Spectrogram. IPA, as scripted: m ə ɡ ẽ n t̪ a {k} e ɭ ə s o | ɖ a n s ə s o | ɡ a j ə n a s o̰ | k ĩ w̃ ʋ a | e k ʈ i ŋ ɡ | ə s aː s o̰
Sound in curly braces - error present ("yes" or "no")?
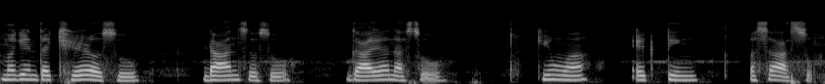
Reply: yes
